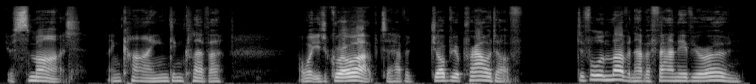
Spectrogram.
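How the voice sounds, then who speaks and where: A woman's voice: low voice, moderate pace, no room sound, clean studio sound, natural voice. A woman voicing a loving father who speaks firmly and earnestly to his daughter. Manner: firm, earnest. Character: firm, loving father, steady and calm.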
